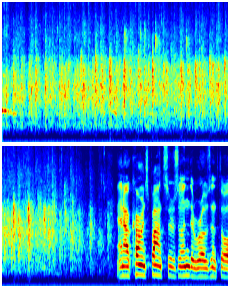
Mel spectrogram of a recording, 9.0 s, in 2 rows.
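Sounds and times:
crowd applauding: 0.0 - 6.8
speech: 6.9 - 9.0.

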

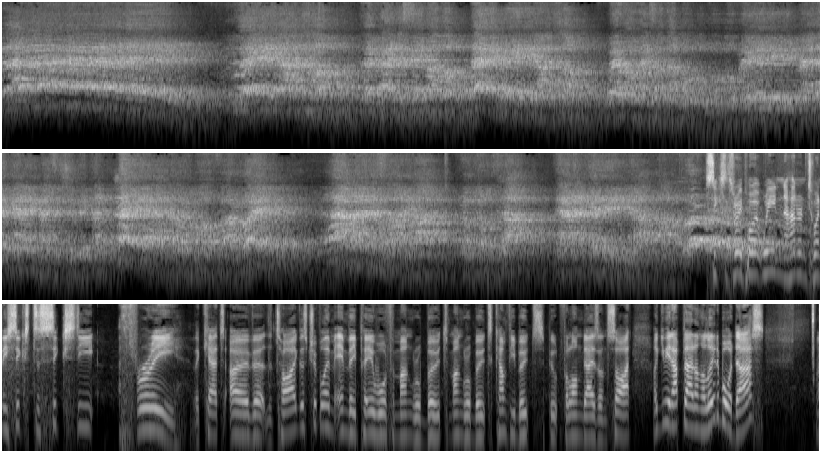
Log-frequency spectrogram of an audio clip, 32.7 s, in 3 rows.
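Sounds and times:
team singing club song in rooms: 0.0 - 22.2
speech: 20.7 - 23.0, 23.6 - 32.7.

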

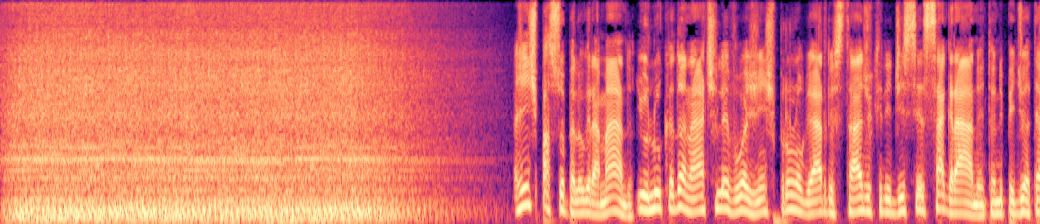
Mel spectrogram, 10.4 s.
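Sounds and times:
lawn mower passing: 0.0 - 4.9
speech: 5.2 - 10.3.

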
